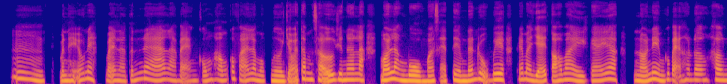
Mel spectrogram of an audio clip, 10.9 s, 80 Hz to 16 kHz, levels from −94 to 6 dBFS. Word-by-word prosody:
Ừm, 250 - -1 0.2
mình 190 0 0
hiểu 195 +4 -2
nè. 260 -3 -1 0.2
Vậy 195 0 -2
là 195 -2 -3
tính 200 +6 -5
ra 225 -6 -1
á, 225 - -1
là 215 -4 -5
bạn 195 0 -6
cũng 195 +3 -5
hổng 210 -2 -4
có 265 - -4
phải 210 -3 -3
là 230 - -1
một 190 -2 -1
người 185 -2 +3
giỏi - - -1
tâm 240 -3 -1
sự, 210 -1 +3
cho 225 - +3
nên 225 +1 +2
là 215 - +1 0.2
mỗi 215 +2 +6
lần 225 -6 +4
buồn 190 -2 +5
mà 185 +1 +3
sẽ - - -4
tìm 190 -1 +2
đến 205 +4 +2
rượu 245 - 0
bia 225 +3 +3 0.2
để 235 - -3
mà 235 -2 0
dễ 190 -2 +2
tỏ 185 +3 +1
bày 205 -6 0
cái, 200 +4 -1
a, 245 -2 +1 0.2
nỗi 190 -2 +2
niềm 230 -4 +2
của 230 - -4
bạn 210 -2 -2
hơn 215 +2 -6
đơn 215 -1 -3
hơn, 215 -2 0
210 Hz, 260 wpm, -22 LUFS, 195-230 Hz, 0.2 s, mỗi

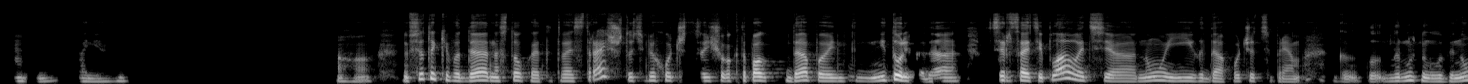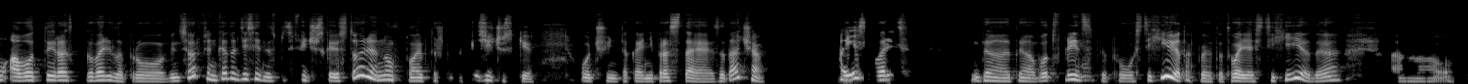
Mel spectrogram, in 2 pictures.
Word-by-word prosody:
Мгм. 155 +1 -10 0.2
Понятно. 140 +1 -10 2.1
Ага. - - -9 0.3
Но - - -1
всё-таки, 250 -4 +2
вот 165 -4 0
да, 185 +4 +7
настолько 165 0 0
это 145 +2 -6
твоя 155 0 -3
страсть, 345 - 0
что 170 - -3
тебе 180 +2 -3
хочется 175 -1 -4
ещё 165 0 -1
как-то 160 0 -4
по 180 0 +5
да, 170 +4 +5
по 165 -4 +2
инт 155 +4 -5
не 155 +4 0
только, 185 -4 +7
да, 160 +2 -2 0.3
созерцать 180 -2 +3
и 160 - +5
плавать, 215 - +3
э, 145 -2 -1
но 175 +5 0
и 160 -1 +1
г 150 0 -4
да, 140 0 -2
хочется 150 +3 -7
прям 125 -2 -8 0.3
гы - - -9
гы - - -5
нырнуть 160 +6 -3
на 160 - +2
глубину. 145 +7 -1
А 180 - +5
вот 185 +1 +1
ты 205 0 +2
рас 190 0 +2
говорила 185 -3 +1
про 140 -2 -4
виндсерфинг, 215 - -1
это 265 +1 +1
действительно 235 -8 -1
специфическая 175 -1 -4
история, 325 - +3
ну, 210 +1 +1
в - - -23
плане, 160 -1 -1
потому 155 - -13
что 310 - -19
это - - -29
физически 165 - -5 0.4
очень 150 -2 -4
такая 145 0 -5
непростая 145 -3 -2
задача. 300 - -2 0.7
А 205 - 0
если 280 +8 +3
говорить 205 +2 -2 0.6
да, 160 -5 -1
да, 150 -4 -3
вот, 170 +2 -3
в - - -21
принципе, 205 -4 -1
про 140 -1 -7
стихию, 315 - +6
я - - +7
так - - -10
понимаю, 145 -3 -4
это - - -9
твоя 150 -3 +2
стихия, 160 - 0
да, 175 +8 -3 0.6
эм, 140 -1 -11
165 Hz, 160 wpm, -23 LUFS, 150-190 Hz, 2.1 s, да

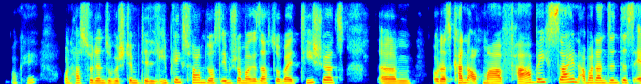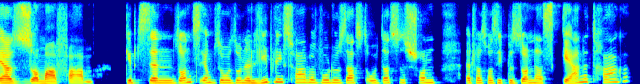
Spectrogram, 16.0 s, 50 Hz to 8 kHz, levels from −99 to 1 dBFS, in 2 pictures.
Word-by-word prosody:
Okay. 215 +5 -14 0.3
Und 200 -2 -8
hast 210 0 -3
du 220 - +1
denn 200 -1 +1
so 195 -1 -3
bestimmte 200 +1 -1
Lieblingsfarben? 230 +7 -2
Du 205 - 0
hast 195 0 -2
eben 195 +1 0
schon 205 0 -2
mal 195 - +3
gesagt: 195 +1 0
„So 185 -2 -1
bei 170 -1 +3
T-Shirts, 235 +6 -1 0.4
ähm, 190 0 +2 0.3
oh 185 - +1
das 185 -1 +4
kann 215 0 +6
auch 195 -2 +3
mal 180 -3 +4
farbig 240 +12 +3
sein, 255 +2 +4
aber 225 0 +1
dann 220 -1 +3
sind 220 +1 -3
es 220 -1 0
eher 200 0 +6
Sommerfarben.“ 155 -4 +1 0.4
Gibt‘s 210 0 -2
denn 205 -1 +2
sonst 210 +8 -2
irgend 225 +1 -4
so 220 0 -2
so 215 0 -5
‘ne 210 -1 -1
Lieblingsfarbe, 250 +2 -3
wo 235 0 -2
du 230 0 -4
sagst: 220 0 -4
„Oh 205 - -5
das 220 +2 -4
ist 235 0 -8
schon 230 0 -4 0.3
etwas, 215 +1 -5
was 215 0 -5
ich 215 -2 -5
besonders 190 0 -3
gerne 230 - 0
trage." 285 +8 -6
210 Hz, 195 wpm, -25 LUFS, 190-230 Hz, 0.4 s, kann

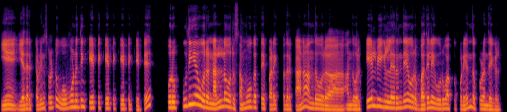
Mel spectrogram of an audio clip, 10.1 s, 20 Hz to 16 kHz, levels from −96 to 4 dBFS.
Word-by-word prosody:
ஏன்? 135 -2 +2 0.2
எதற்கு?" 140 +1 -1
அப்படின்னு 145 +5 -3
சொல்ட்டு 175 +7 -2
ஒவ்வொண்ணத்தயும் 200 +5 -1
கேட்டு 175 0 0
கேட்டு 155 -1 -1
கேட்டு 140 -1 -2
கேட்டு 115 - -2 0.5
ஒரு 180 - +6 0.2
புதிய, 275 +6 +4 0.2
ஒரு 185 -3 +5
நல்ல 180 +8 +3
ஒரு 185 - -1
சமூகத்தை 180 +3 -2
படைப்பதற்கான, 130 -2 -3
அந்த 155 -3 -1
ஒரு 125 -2 +2 0.4
அந்த 130 - 0
ஒரு 125 - -3
கேள்விகள்ல 210 -6 +3
இருந்தே, 175 +5 0
ஒரு 160 -4 0
பதிலை 165 +6 +2
உருவாக்கக்கூடிய 140 -3 -3
இந்த 175 -4 0
குழந்தைகள். 120 -5 -1
155 Hz, 160 wpm, -23 LUFS, 130-185 Hz, 0.5 s, ஒரு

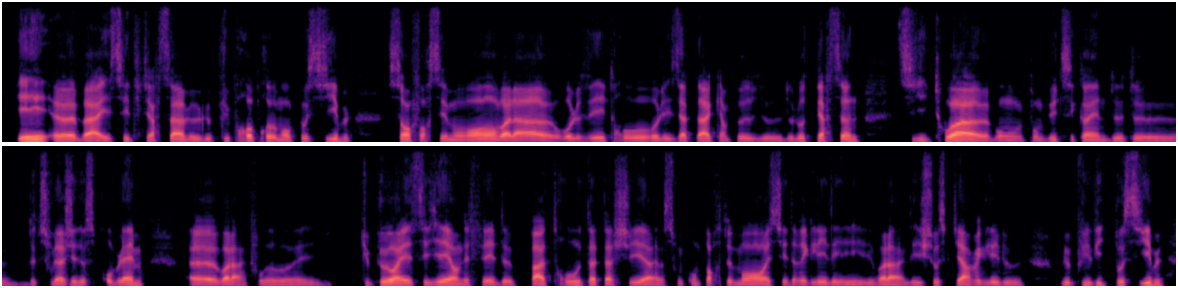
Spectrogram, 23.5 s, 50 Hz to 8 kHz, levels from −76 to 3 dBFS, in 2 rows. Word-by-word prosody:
et 125 +2 +7
heu, 95 -2 +5
bah, 90 0 +5
essayer 90 -1 -4
de - - -18
faire - - -4
ça 110 0 +4
le 95 -2 -3
le 90 -1 -7
plus - - -12
proprement 105 -2 0
possible. 115 +5 -5 0.4
Sans 115 -1 +2
forcément 105 +3 +1
voilà, 100 +1 +5
heu, 90 - -1
relever 100 +3 -3
trop 105 0 -2
les 95 -3 -6
attaques 95 0 +2
un 90 - -6
peu 95 +3 -5
de 85 0 -8
de 90 - -9
l'autre 105 +4 -4
personne. 115 +2 +1 0.4
Si 100 -2 -9
toi, 120 -2 +8
heu, 95 - 0
bon, 95 -1 -6
ton 95 - -10
but, 110 +5 -7
c'est - - -9
quand - - -1
même 95 -1 -2
de 90 -1 -4
te 85 -2 -6
de 90 0 -14
te - - -20
soulager 110 0 -1
de 100 - -3
ce - - -11
problème, 105 +5 +1 0.5
heu, 95 0 +3
voilà, 90 -3 +1
faut, 90 -1 -5
heu, 85 0 -8 0.4
tu - - -11
peux 110 0 +2
réessayer 105 0 +4
en 100 -2 +2
effet 95 +3 -3
de 90 -1 -5
pas 100 +1 +6
trop 110 +3 -3
t'attacher 100 0 -1
à 90 -1 +1
son - - -13
comportement. 95 +3 -1
Essayer 95 -1 -6
de - - -5
régler 95 +2 -2
les, 85 -2 -5
voilà, 90 0 +2
les 90 0 -7
choses - - -5
qu'il - - -2
y - - +7
a, - - +5
a - - -4
réglé 95 +2 -3
le 85 -3 -8 0.4
le 95 -1 -3
plus 105 -2 -6
vite 125 +5 -6
possible 125 +4 -1
95 Hz, 195 wpm, -25 LUFS, 90-105 Hz, 0.5 s, toi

